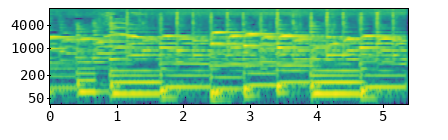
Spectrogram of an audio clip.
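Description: Meowing from a young cat about eight weeks old: many loud, high, insistent meows follow one another in quick succession with no other sounds.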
